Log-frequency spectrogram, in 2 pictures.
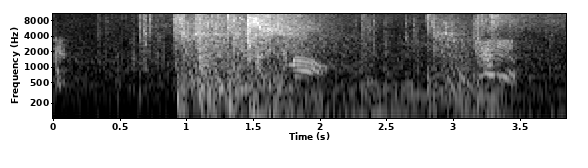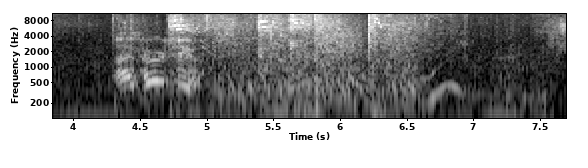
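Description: Blaster shots zap in rapid bursts.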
